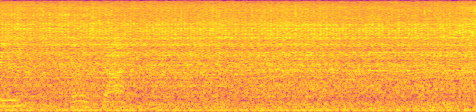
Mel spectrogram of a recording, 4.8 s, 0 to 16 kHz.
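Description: A 1982 Imperial's engine idles smoothly after a long layoff, a low steady rumble under broadband noise that stays even and unbroken, with speech partly over it.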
